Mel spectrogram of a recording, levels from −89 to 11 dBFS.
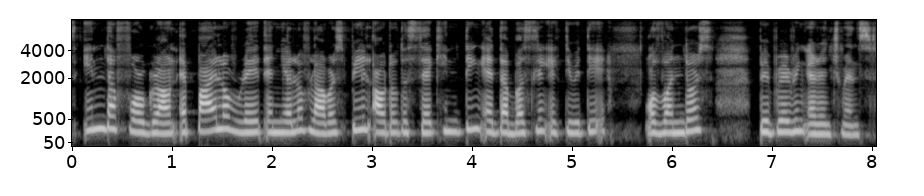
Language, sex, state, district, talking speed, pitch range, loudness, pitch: English, female, Arunachal Pradesh, Longding, 180 wpm, 215-250 Hz, -18 LUFS, 230 Hz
